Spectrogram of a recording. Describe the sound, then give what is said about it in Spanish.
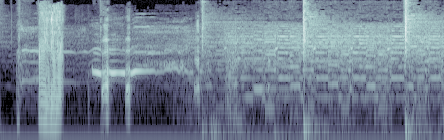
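A brief, buzzy fart noise with a wobbling pitch, followed by a few more sputtering bursts and several sharp thumps, fairly loud, with no talking. “¿Por qué es tan gracioso el ruido de pedo?”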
